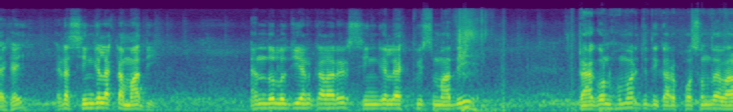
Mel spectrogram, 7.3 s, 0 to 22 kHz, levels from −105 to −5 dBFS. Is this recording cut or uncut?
uncut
